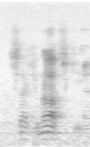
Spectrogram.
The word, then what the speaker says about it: Sakhnoffsky: Sakonofsky, S-A-K-H-N-O-F-F-S-K-Y, Sakonofsky.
